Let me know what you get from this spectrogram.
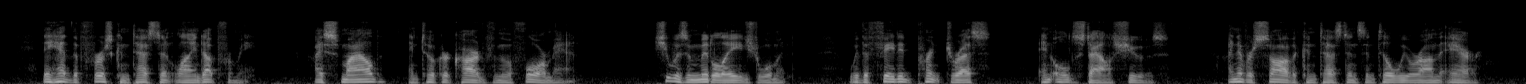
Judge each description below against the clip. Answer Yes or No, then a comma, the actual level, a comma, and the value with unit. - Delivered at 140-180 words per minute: Yes, average, 175 wpm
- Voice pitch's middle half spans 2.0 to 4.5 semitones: Yes, average, 3.2 semitones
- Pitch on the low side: Yes, low, 100 Hz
